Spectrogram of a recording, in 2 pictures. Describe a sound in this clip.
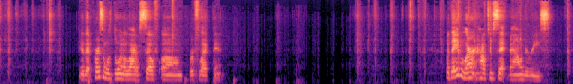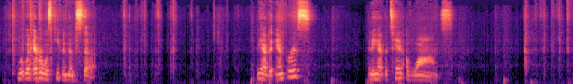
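Playing cards riffle and slap as they are shuffled.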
